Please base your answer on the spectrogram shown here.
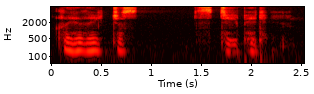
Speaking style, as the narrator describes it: he mumbled under his breath

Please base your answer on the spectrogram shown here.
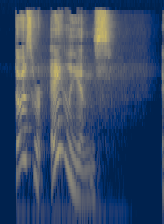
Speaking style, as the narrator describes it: exclaimed Giles

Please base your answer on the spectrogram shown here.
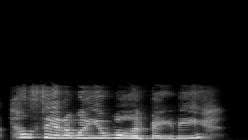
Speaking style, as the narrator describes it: his wife yells

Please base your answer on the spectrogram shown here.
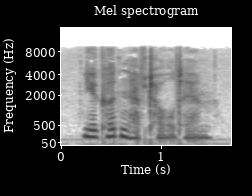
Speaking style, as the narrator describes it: Natasha said quietly

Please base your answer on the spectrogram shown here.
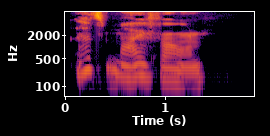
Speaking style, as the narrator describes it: Styles grumbles

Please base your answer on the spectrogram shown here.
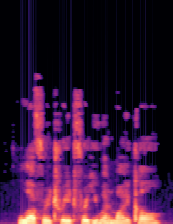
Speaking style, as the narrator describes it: Alex scoffed

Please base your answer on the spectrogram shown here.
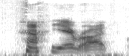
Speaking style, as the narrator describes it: Clifton scoffs

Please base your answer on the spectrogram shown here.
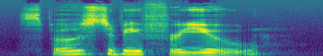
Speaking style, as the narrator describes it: The man mumbled

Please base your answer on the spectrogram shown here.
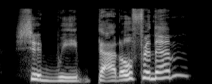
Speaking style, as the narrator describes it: Thor asked excitedly

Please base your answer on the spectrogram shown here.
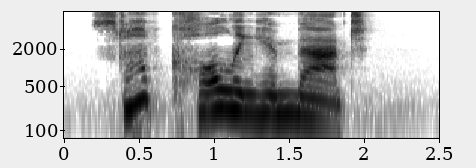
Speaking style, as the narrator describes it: Jason grumbles

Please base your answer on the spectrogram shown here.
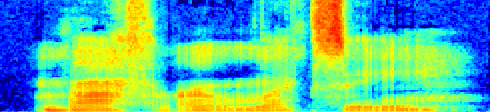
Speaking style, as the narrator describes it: he murmurs, apologetic

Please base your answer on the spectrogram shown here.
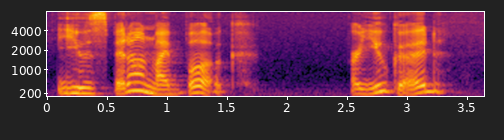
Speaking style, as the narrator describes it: Buck whines

